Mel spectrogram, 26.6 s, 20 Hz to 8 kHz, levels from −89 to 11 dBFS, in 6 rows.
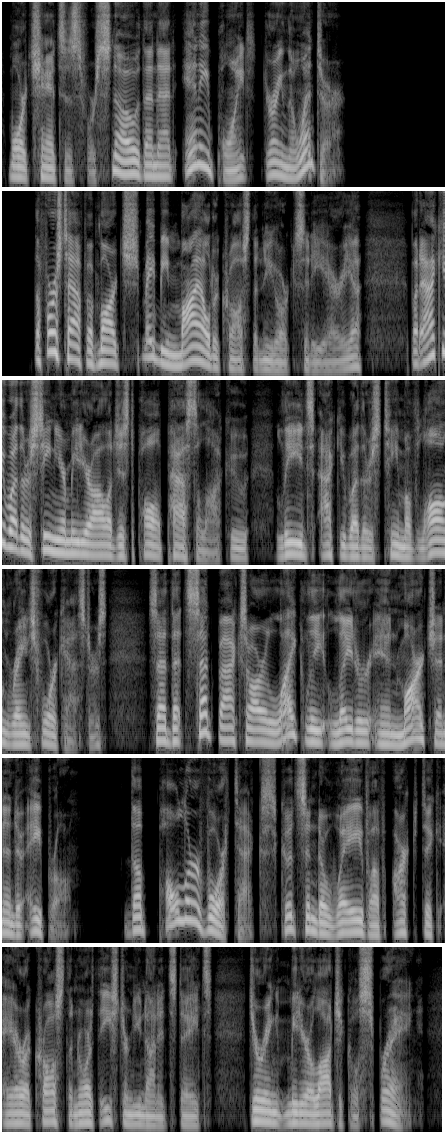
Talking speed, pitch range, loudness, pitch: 155 wpm, 110-155 Hz, -19 LUFS, 130 Hz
